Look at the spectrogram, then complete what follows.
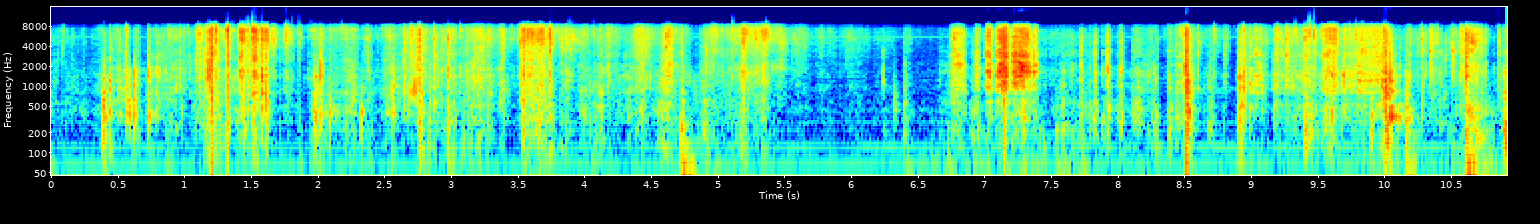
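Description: Hands handling and unwrapping sealed trading card boxes: crinkling and tearing plastic wrap and foil packs, with sharp knocks as cardboard boxes are set down on the table.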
